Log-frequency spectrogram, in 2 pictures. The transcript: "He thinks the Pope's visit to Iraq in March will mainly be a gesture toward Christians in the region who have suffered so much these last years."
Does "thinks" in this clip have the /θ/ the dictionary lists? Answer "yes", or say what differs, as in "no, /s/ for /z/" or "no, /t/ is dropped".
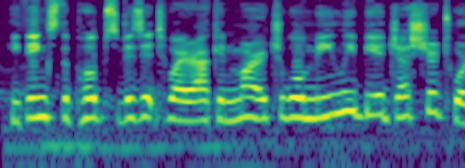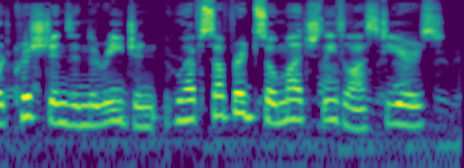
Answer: yes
